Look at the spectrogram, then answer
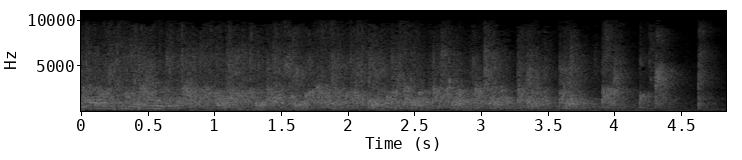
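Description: Sustained audience applause at a political speech in Ilia, Greece, loud and dense throughout, thinning into scattered individual claps near the end.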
